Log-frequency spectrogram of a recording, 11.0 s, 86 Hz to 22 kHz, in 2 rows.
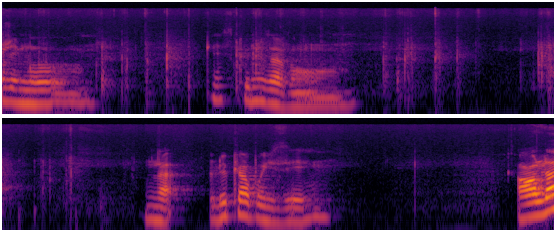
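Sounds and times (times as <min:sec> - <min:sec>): cards being shuffled: 0:00.0 - 0:07.0.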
